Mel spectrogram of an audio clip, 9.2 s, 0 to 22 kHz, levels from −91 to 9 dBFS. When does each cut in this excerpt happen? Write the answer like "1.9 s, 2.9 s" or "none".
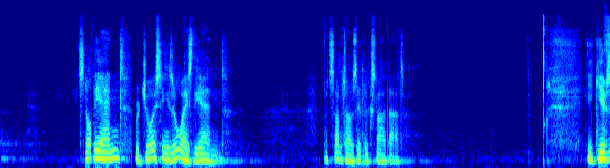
2.0 s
